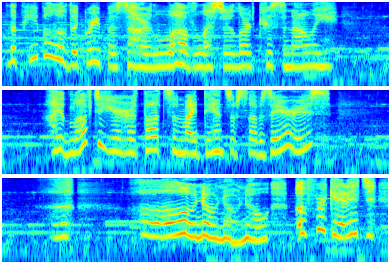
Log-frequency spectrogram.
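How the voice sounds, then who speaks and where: Game role: gentle, cheerful young female dancer, high-pitched, earnest, easily flustered, over soft background music. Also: unhurried. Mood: hopeful. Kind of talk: video game character voice lines.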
